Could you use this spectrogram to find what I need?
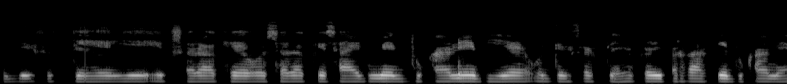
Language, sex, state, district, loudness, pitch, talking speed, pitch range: Hindi, male, Chhattisgarh, Raigarh, -29 LUFS, 140 Hz, 180 wpm, 135-140 Hz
